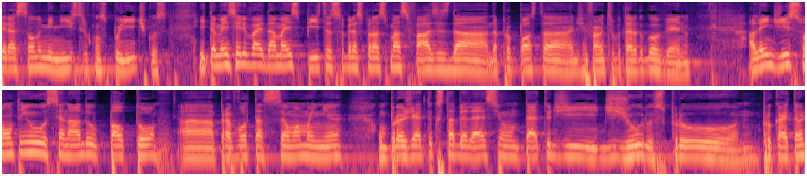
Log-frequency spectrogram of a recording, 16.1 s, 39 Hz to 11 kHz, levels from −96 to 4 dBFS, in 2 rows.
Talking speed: 185 wpm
